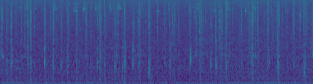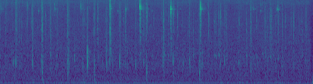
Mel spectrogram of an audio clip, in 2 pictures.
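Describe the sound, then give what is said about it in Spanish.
Hooves of a horse and a donkey clip-clop as two riders move off on their mounts. Many light, quick hoof strikes form a steady, faint patter. “Sancho y Don Quijote se alejan del lugar a lomo de sus monturas.”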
